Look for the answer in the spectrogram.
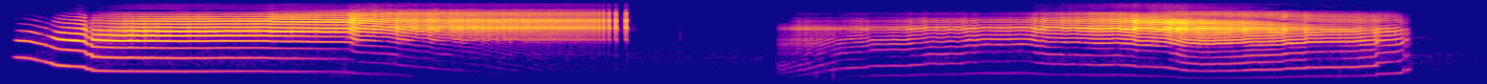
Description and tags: Sound of squeaky door hinge.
